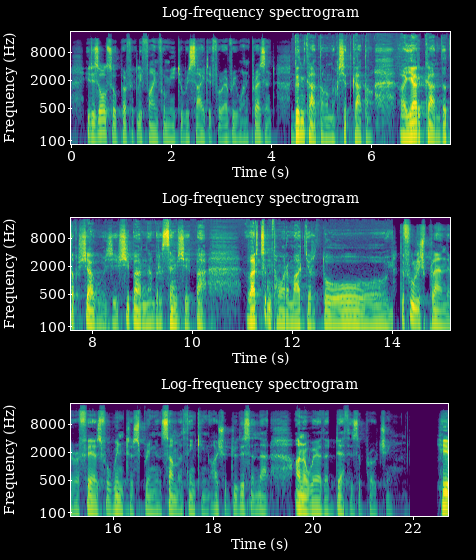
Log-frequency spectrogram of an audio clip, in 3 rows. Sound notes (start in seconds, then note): 4.5 giving oral transmission in Tibetan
